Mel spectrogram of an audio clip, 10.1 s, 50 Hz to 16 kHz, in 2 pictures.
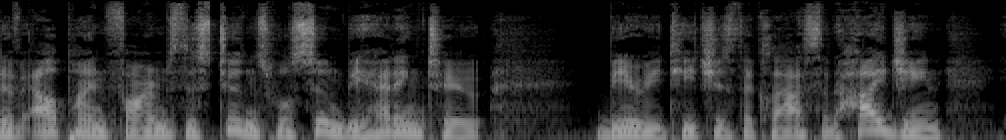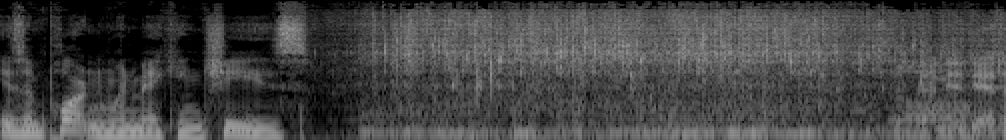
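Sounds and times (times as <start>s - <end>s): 
speech: 0.0s - 7.1s, 9.6s - 10.0s
tap water running into a sink: 6.6s - 10.0s.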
